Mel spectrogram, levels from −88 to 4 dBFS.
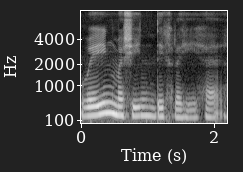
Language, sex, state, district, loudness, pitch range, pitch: Hindi, female, Arunachal Pradesh, Lower Dibang Valley, -14 LUFS, 160-190 Hz, 180 Hz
